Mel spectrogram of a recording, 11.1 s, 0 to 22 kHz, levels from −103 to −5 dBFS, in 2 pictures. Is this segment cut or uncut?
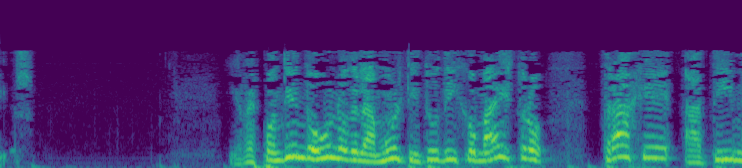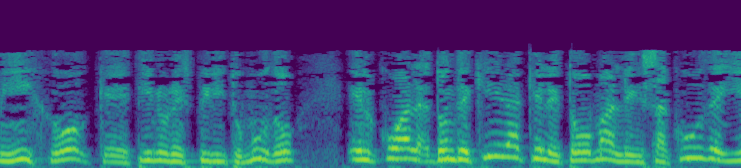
uncut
